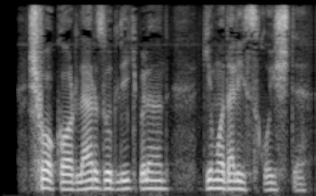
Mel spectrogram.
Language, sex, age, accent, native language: Uzbek, male, 18-24, Jizzax, Uzbek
